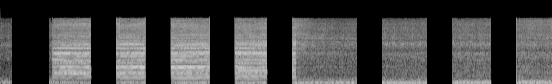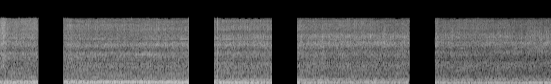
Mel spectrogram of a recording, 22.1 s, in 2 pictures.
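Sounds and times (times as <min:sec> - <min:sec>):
freight train rumbling past: 0:01.0 - 0:19.2, 0:19.8 - 0:22.0.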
